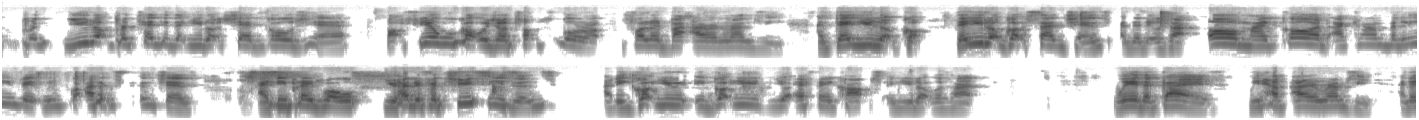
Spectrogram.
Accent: Ireland; I'm Irish in it until further notice.

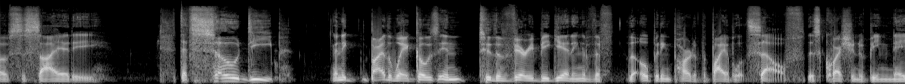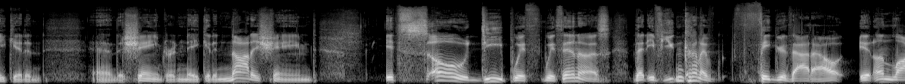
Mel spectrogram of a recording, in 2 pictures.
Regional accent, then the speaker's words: Orange County, California, United States; now in Pacific Northwest, United States; growing up in Orange County, California

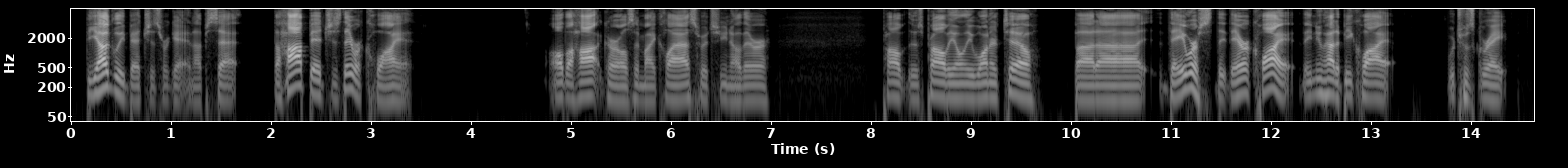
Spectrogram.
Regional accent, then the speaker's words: United States; as a American citizen

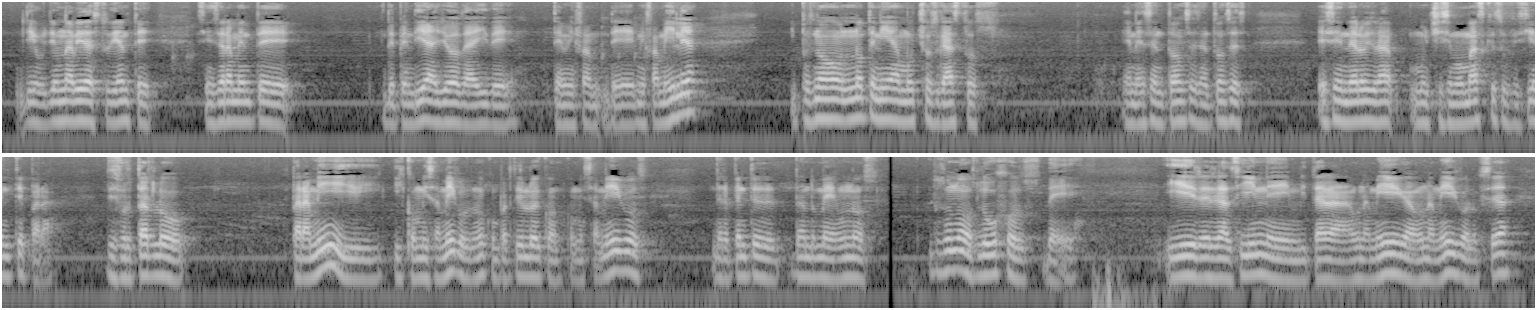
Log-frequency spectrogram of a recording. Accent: Puebla, Mexico; aquí en Puebla, que es de donde yo soy

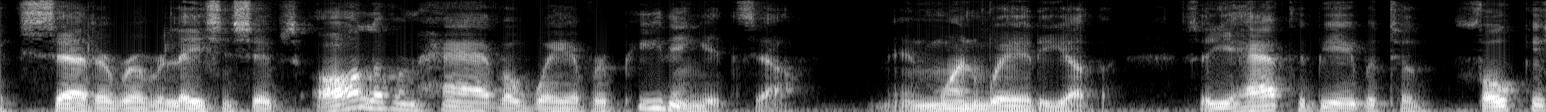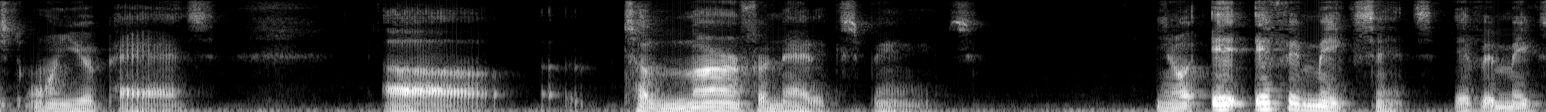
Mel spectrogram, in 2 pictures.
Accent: Philadelphia, Pennsylvania, United States; I grew up in North Philadelphia in Richmond Island Projects.

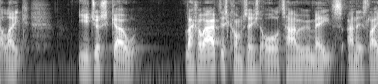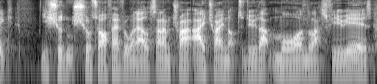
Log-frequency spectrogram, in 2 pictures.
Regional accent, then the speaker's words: North West England, United Kingdom; I'm from the North West

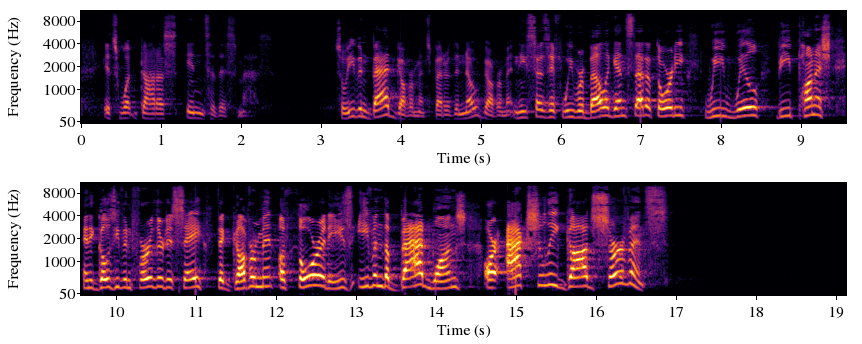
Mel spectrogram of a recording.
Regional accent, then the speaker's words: United States; we're from America

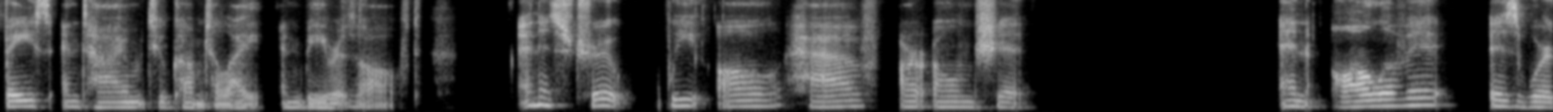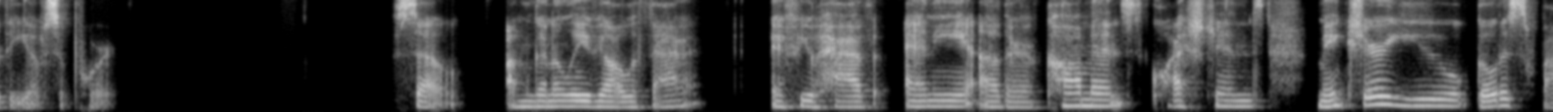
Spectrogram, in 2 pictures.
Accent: United States; being an American citizen

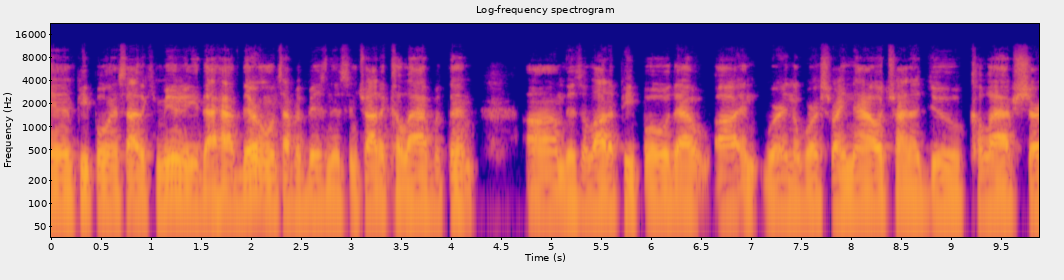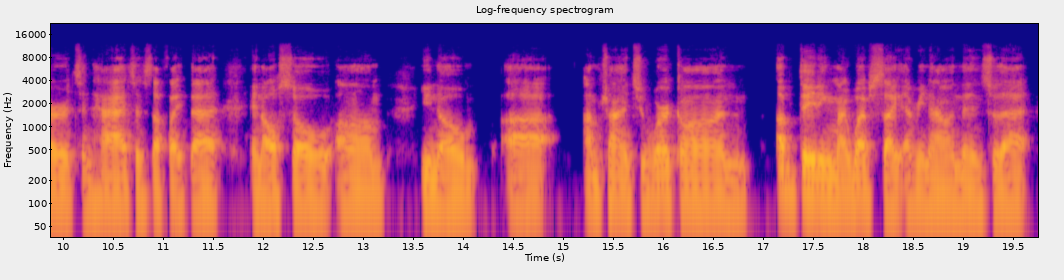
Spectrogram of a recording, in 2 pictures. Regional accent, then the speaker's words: Newton, Massachusetts, United States; also born or lived in Roxbury, Boston; I grew up in Newton all my life. I went to all the Newton schools

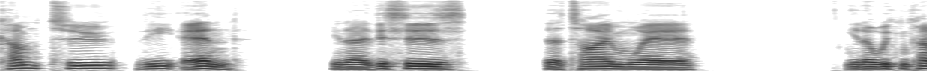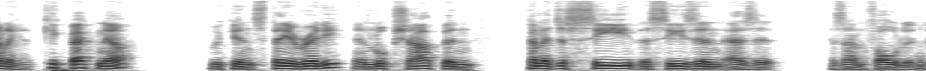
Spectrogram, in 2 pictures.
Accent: Sydney, New South Wales, Australia; also born or lived in Manly, Sydney; we're born in, uh, the Manly area, but then we shifted out to the West, and, um, that's where, uh, you know, we grew up, um, growing up around the Blacktown area

